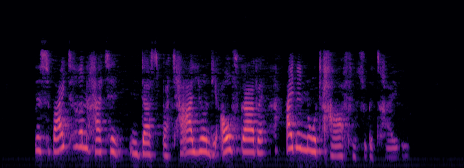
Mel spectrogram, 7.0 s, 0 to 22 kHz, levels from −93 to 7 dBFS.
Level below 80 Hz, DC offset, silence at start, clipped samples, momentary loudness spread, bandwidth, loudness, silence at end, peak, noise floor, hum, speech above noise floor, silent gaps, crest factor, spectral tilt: -88 dBFS; under 0.1%; 0.55 s; under 0.1%; 19 LU; 7.8 kHz; -35 LUFS; 0.9 s; -16 dBFS; -85 dBFS; none; 50 dB; none; 20 dB; -3 dB/octave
